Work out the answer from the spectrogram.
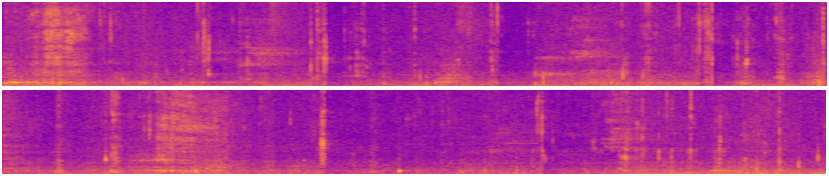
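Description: Close-miked biting and wet chewing of firm raw green banana dipped in rujak sambal, with many small crunches and mouth clicks.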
